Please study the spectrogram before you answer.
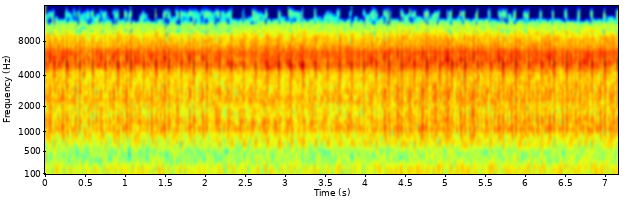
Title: Engine Knock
